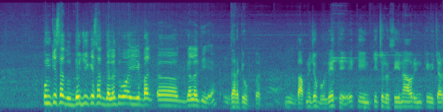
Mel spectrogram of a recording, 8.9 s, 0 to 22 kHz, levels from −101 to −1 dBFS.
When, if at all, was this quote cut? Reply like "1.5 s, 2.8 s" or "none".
4.6 s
